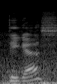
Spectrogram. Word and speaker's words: Degas: Degas. That's how you pronounce it?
